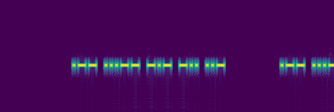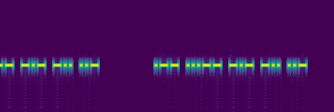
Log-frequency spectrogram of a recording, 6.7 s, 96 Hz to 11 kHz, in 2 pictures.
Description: Morse code, heard as a keyed tone, about 45 wpm, 700 Hz. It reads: W3KDU W3KDU W3KDU
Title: USA Call Signs - 5 Characters - Repeated 3x - 45wpm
